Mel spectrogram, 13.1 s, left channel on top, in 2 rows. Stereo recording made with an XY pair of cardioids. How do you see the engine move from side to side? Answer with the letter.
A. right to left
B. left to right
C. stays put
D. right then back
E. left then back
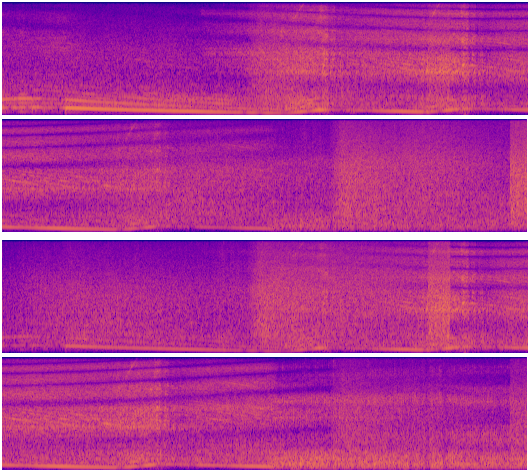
B.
